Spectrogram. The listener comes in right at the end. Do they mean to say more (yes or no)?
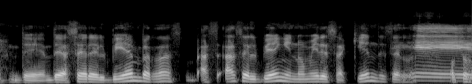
yes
